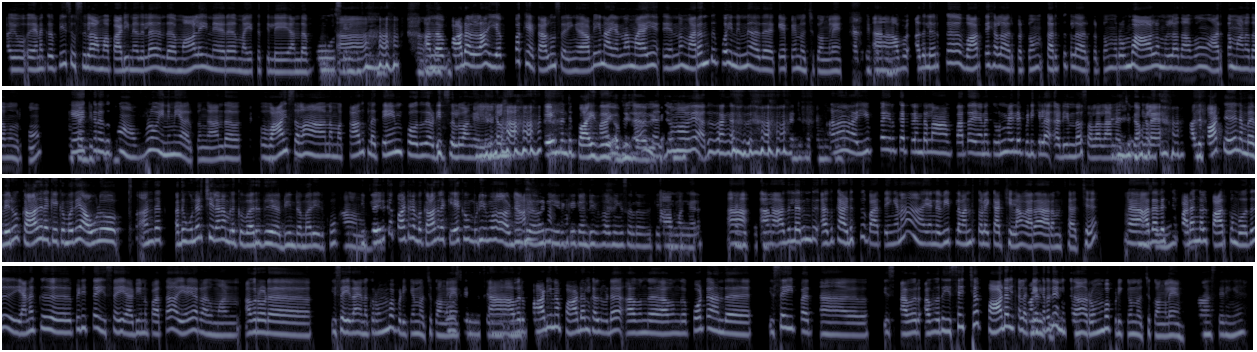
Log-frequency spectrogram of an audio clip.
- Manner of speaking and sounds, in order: laugh; static; laugh; distorted speech; in English: "வாய்ஸ்ஸெல்லாம்"; tapping; laughing while speaking: "அப்படின்னு சொல்லுவாங்க இல்லைங்களா? பாயுது அ … தான் சொல்லலான்னு வச்சுக்கோங்களேன்"; chuckle; laughing while speaking: "தேன் வந்து பாயுது அப்டின்றமாரிருக்கா? அஹ"; in English: "ட்ரெண்டெல்லாம்"; chuckle; tsk; laugh; drawn out: "அவரோட"
- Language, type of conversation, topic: Tamil, podcast, உங்கள் இசை ரசனை காலப்போக்கில் எப்படிப் பரிணமித்தது என்று சொல்ல முடியுமா?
